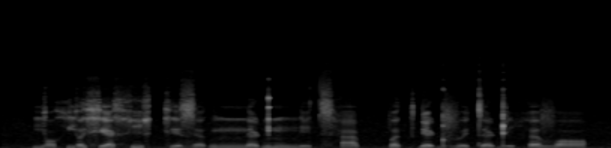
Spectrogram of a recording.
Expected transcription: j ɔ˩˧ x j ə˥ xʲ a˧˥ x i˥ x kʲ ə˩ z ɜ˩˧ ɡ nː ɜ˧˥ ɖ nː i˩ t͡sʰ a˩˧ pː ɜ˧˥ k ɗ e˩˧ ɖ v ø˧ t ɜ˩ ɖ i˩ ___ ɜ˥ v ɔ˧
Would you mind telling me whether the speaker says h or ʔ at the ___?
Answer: h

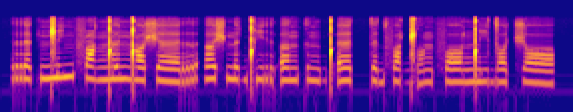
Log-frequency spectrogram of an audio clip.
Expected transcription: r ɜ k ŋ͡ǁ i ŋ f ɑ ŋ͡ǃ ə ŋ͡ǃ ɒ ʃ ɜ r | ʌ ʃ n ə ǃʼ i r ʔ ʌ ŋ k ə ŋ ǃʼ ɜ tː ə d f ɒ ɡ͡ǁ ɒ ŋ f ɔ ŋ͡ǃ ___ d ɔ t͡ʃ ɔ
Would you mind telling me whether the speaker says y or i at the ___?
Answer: i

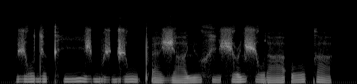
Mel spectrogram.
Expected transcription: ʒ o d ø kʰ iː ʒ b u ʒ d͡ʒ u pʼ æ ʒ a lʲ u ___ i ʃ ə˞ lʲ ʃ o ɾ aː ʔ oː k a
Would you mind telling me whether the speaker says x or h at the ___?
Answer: x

